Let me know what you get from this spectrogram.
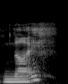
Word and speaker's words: knife: Life rhymes with knife, but we don't say the K.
